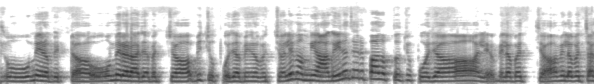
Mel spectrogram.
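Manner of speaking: put-on a mother calming her child on her lap; loving mother. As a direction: hush a crying child gently. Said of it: "प्यार से उसको सहलाएगी".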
